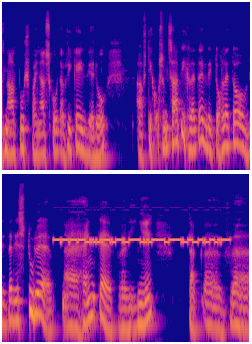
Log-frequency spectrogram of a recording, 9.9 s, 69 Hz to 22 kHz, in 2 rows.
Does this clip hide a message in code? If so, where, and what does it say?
Yes: RTTY (45.45 baud, 170 Hz shift) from 6.0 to 9.5 s, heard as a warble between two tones, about 2200 Hz centre, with speech in Czech. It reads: ZE MOETEN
